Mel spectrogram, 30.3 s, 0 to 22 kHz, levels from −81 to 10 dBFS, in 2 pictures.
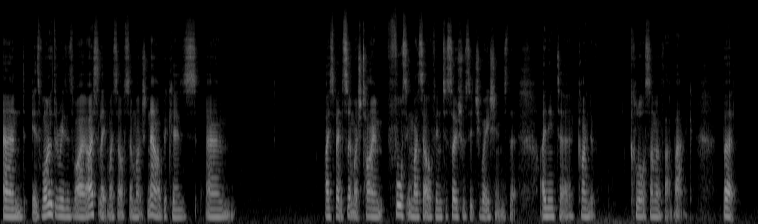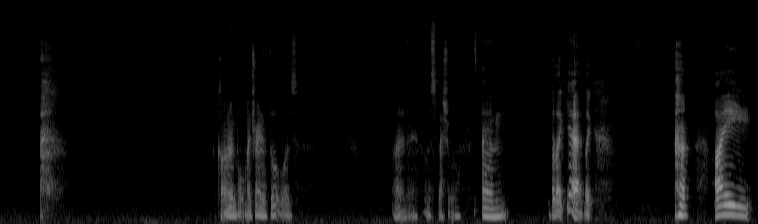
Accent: British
